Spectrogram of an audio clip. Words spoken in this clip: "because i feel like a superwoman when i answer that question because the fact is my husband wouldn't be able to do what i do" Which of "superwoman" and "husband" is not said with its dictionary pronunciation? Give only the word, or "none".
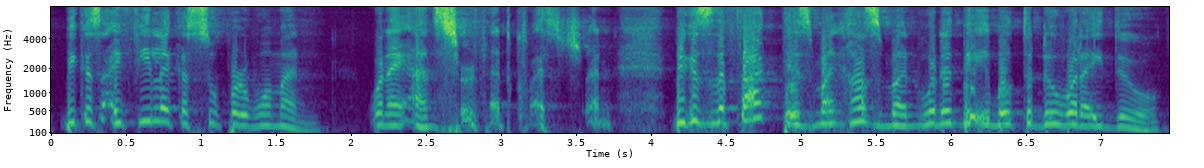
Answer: none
